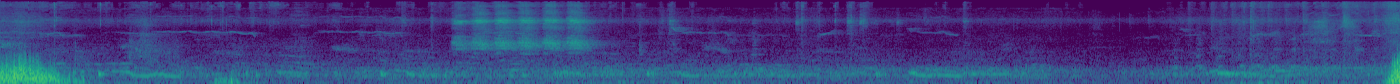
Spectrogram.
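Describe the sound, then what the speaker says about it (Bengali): Pakistani high flyer pigeons coo softly and repeatedly, a low, close murmur running under faint background noise with a few brief knocks. "লাস্ট পেয়ার এই দুইটা কবুতার হলো ওয়ান্টেডি কবুতার"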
